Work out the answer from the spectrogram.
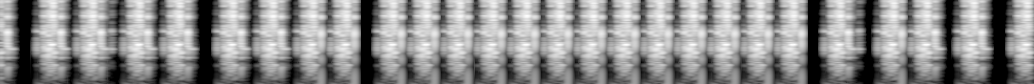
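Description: A steady, even run of short, sharp, hissy clicks, about five a second, high in pitch.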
